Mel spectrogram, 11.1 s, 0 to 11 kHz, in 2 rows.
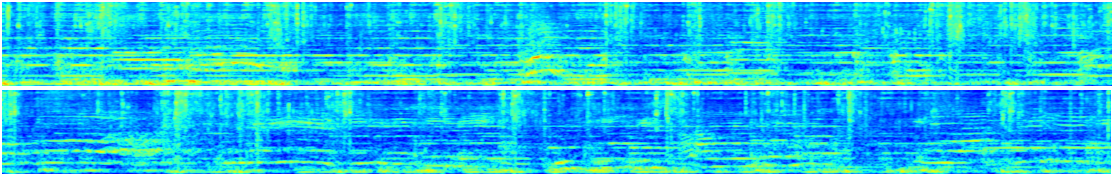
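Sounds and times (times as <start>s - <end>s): loud dance music: 0.0s - 11.0s
wooden clappers clacking: 0.0s - 11.0s.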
